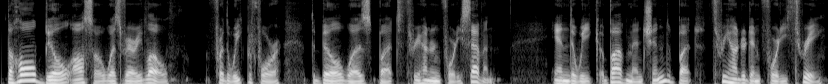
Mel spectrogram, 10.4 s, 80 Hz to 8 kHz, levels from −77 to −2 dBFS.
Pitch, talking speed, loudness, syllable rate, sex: 110 Hz, 170 wpm, -18 LUFS, 5.1 syllables/s, male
